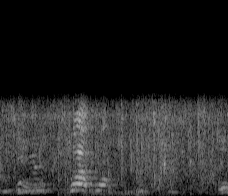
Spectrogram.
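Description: Water splashing in a paddling pool as small children play, with a garden hose running into it. A child's voice rises and falls in the first second.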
